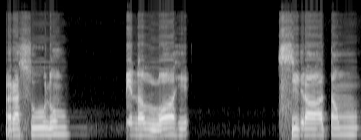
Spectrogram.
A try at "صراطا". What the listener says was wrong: سرا موٹا. ناک سے آواز نکالو. آپ کی آواز غائب ہو جا رہی. غننے کی آواز سنے نہیں آ رہی. ناک سے آواز نکالو.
